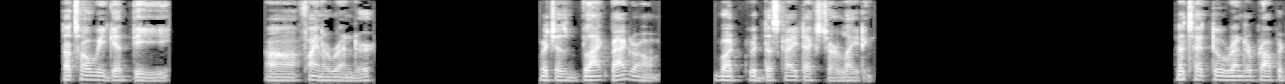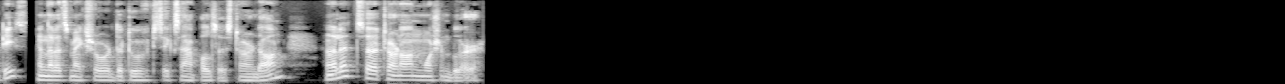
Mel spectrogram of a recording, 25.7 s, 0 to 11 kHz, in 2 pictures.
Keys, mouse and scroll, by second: 5.5-6.9 drag, 11.3 click, 12.9-14.5 scroll down 2, 14.6-15.3 scroll down 5, 16.1 click, 16.9 click, 19.2 click, 19.8 scroll down 4, 20.7-22.1 scroll down 6, 22.1-23.2 scroll up 10, 23.6-24.9 scroll up 2, 25.0-25.4 scroll up 3.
